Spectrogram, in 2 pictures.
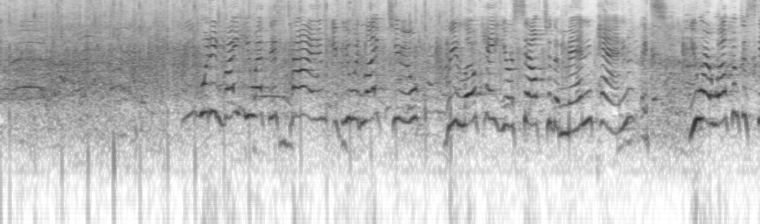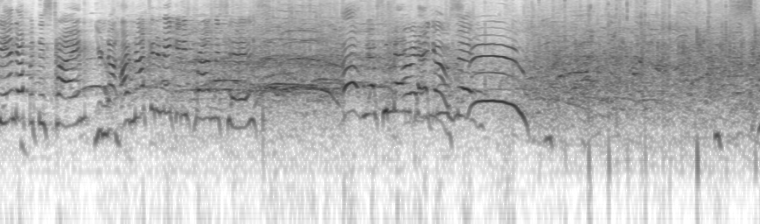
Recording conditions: live audience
